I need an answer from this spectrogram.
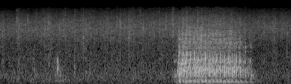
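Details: A Hucul horse, one of a team pulling a wagon on a trip near Lublin, Poland, gives a brief, rough, breathy call over a steady hiss.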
